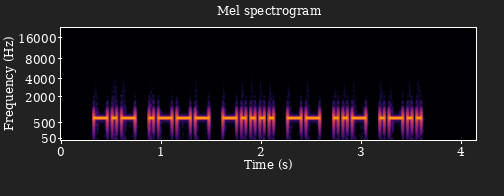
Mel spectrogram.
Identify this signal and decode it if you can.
Morse code, heard as a keyed tone, about 31 wpm, 700 Hz. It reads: KJ6MUL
